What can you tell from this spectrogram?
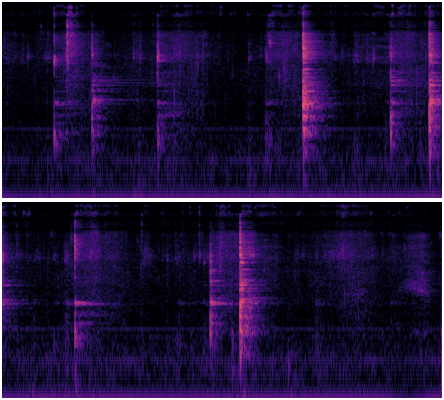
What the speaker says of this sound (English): And let's go ahead and gently fold it together.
